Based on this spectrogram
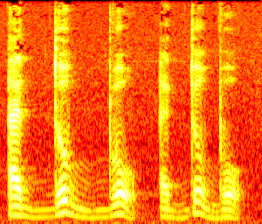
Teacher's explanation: اللام لا تنطق لأنها لام شمسية.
